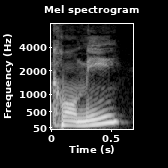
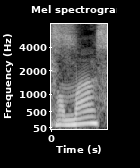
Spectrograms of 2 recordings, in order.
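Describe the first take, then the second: First: The word ends in a vowel with no S. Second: The word ends with an audible S sound. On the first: The speaker calls it right. "and then I'm saying call me" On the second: The speaker calls it wrong. "I think it's pronounced commas"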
